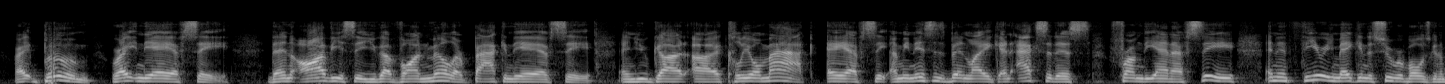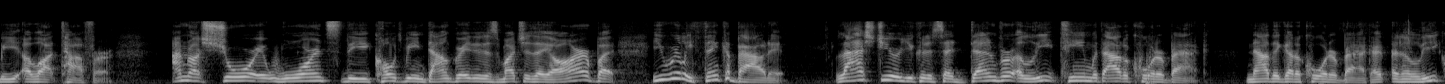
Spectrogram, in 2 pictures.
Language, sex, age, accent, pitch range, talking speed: English, male, 30-49, American, 130-165 Hz, 180 wpm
